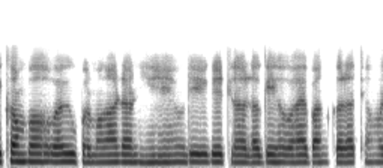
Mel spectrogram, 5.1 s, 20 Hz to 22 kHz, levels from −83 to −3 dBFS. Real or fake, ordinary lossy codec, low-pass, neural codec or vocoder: fake; none; 7.2 kHz; codec, 16 kHz, 0.7 kbps, FocalCodec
